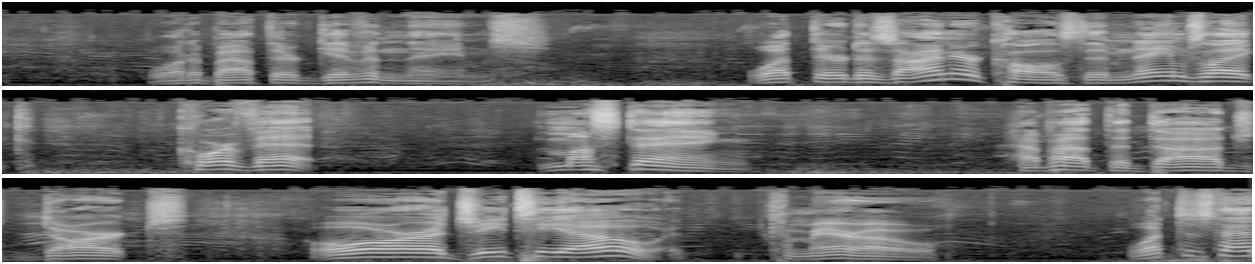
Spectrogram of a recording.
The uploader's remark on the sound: Live from the Sweetwater Baptist Church Car Show!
